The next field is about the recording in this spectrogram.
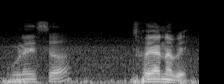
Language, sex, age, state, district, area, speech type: Odia, male, 30-45, Odisha, Kendrapara, urban, spontaneous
